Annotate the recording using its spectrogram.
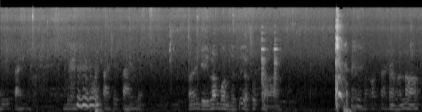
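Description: Steady sizzling of a hot pot simmering on the table under short stretches of voices at a meal, with one sudden loud sound near the end.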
